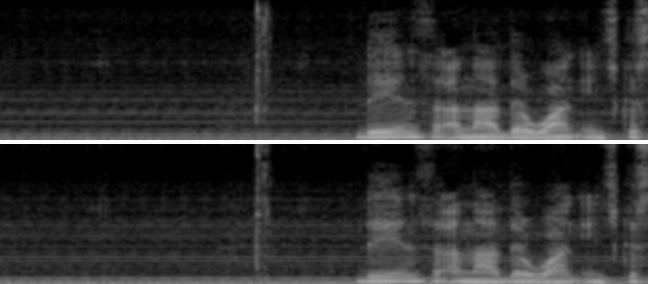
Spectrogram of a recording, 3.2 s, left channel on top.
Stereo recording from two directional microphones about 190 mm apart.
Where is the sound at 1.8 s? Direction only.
55° left (ahead or behind).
